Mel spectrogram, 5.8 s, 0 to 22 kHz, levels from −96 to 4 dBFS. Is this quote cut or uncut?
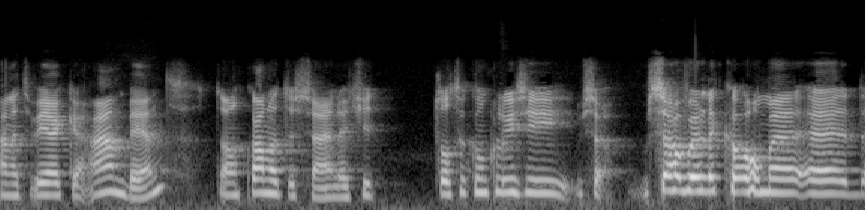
uncut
